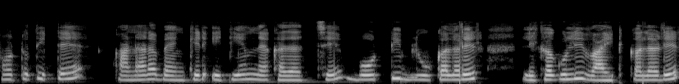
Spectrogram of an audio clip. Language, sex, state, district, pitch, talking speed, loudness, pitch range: Bengali, female, West Bengal, Kolkata, 220 Hz, 170 wpm, -22 LUFS, 210-240 Hz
